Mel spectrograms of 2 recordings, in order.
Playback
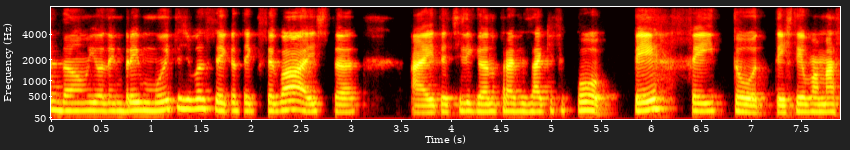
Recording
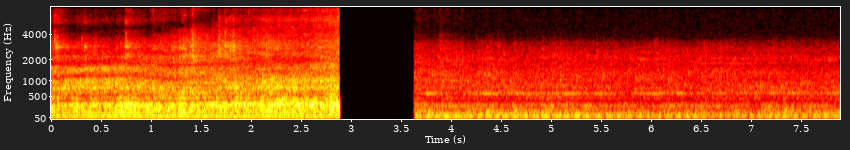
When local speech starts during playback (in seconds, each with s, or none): none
